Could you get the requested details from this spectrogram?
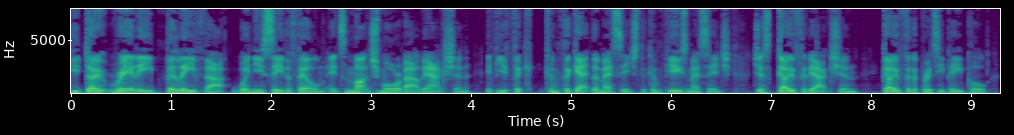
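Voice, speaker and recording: A man's voice: mid-range voice, a little fast, few pauses, a bit bright. A man giving a chatty, wry film review on a radio show, speaking into a studio microphone. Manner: chatty and wry, breaks into mock voices. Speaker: film critic.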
